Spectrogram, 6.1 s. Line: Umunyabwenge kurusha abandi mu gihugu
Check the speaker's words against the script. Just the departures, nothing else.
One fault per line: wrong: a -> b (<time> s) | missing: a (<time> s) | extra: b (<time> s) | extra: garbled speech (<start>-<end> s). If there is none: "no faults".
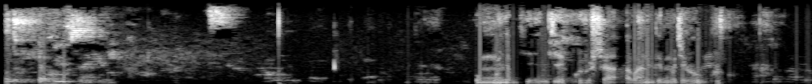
no faults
